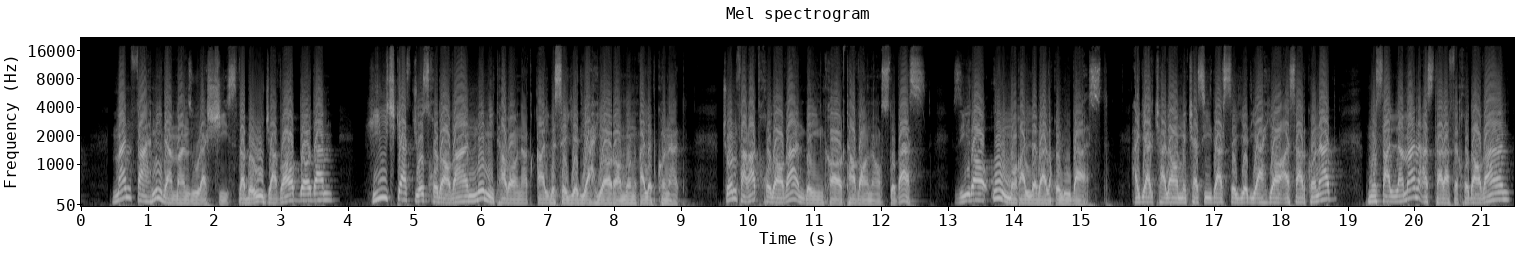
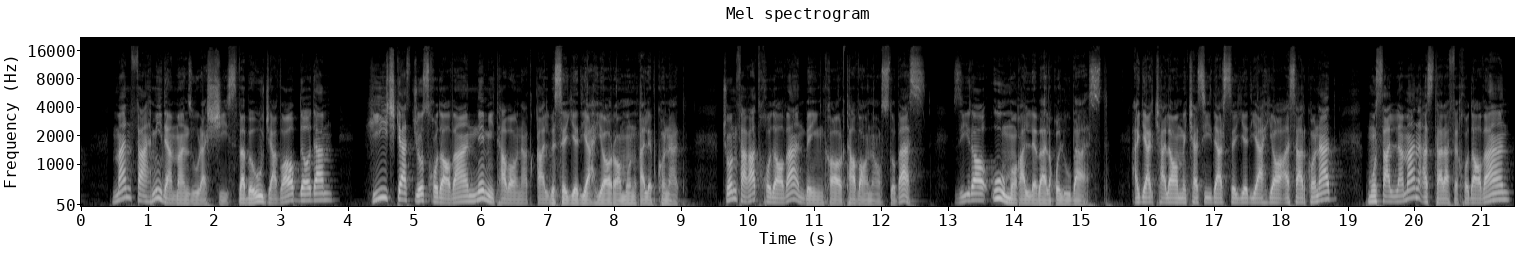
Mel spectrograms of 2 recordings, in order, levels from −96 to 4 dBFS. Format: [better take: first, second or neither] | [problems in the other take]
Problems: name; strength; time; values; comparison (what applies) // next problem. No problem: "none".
second | distortion; heavy; 23% of the sound clipped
